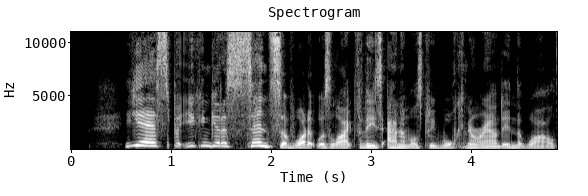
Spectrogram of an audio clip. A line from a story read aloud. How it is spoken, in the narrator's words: snapped Mr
